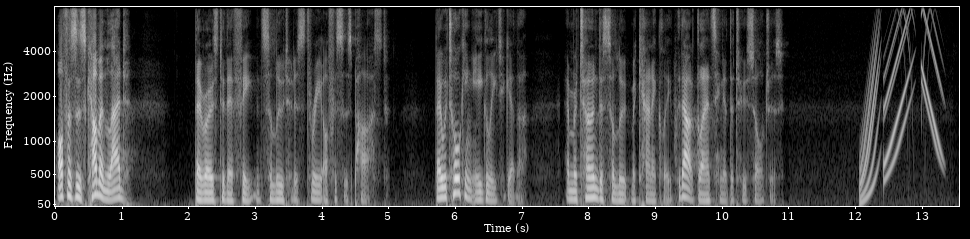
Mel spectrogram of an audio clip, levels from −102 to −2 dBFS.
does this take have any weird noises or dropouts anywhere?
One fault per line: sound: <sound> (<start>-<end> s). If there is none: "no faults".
sound: chirp (12.1-13.4 s)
